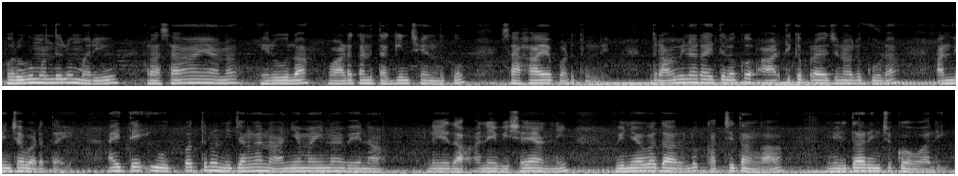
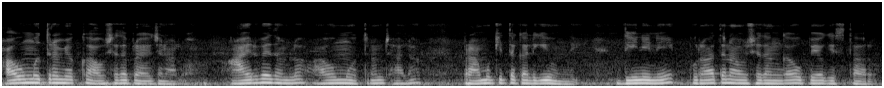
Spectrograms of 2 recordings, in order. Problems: none marked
